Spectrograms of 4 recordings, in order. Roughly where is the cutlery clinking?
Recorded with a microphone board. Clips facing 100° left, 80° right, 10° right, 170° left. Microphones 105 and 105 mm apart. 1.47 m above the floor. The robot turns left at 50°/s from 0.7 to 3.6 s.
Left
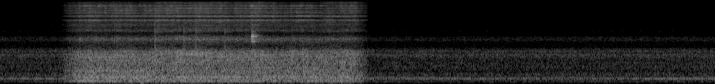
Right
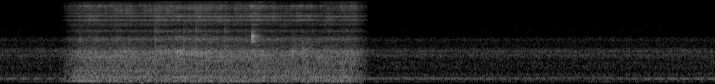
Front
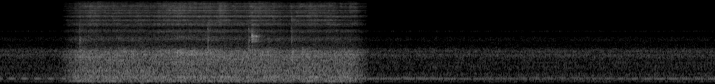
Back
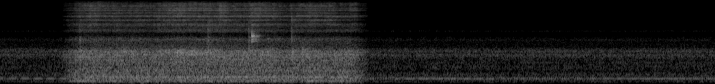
Behind.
